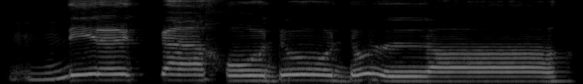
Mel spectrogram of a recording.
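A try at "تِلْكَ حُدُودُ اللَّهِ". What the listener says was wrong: Jangan dulu, si dulu mah lagi ke pulang kampung. Dulu ada W-nya, jangan dulu, dulu.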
